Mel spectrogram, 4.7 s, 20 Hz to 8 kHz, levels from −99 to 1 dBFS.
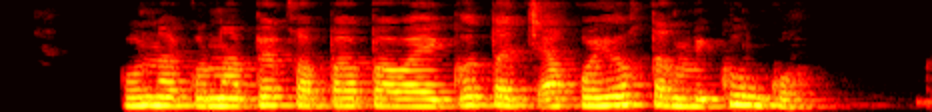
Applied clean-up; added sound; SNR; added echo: none; none; none; reverberation time 0.3 s.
